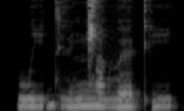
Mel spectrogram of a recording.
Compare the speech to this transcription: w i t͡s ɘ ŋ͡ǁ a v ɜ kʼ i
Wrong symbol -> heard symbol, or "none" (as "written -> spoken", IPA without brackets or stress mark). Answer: t͡s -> dʱ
